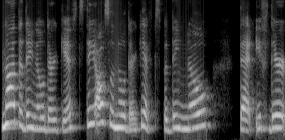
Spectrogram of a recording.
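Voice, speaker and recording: A woman speaks with a Brazilian Portuguese accent at a moderate pace. Her pitch varies in an ordinary way over a quiet background. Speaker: photographer and workshop teacher. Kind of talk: online workshop talk.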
